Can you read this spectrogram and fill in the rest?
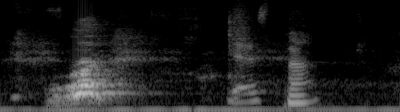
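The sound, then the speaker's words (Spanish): A dog lets out three short, sharp barks, the first rougher and the last two quick yappy ones close together, with quiet gaps between. “Muy bien ah, ya conoces a ese perrete”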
